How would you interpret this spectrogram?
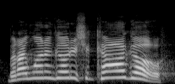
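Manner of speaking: high mock-protesting traveller; mock insistence. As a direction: play the stubborn driver who wants Chicago. Imagined traveller insisting on Chicago.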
